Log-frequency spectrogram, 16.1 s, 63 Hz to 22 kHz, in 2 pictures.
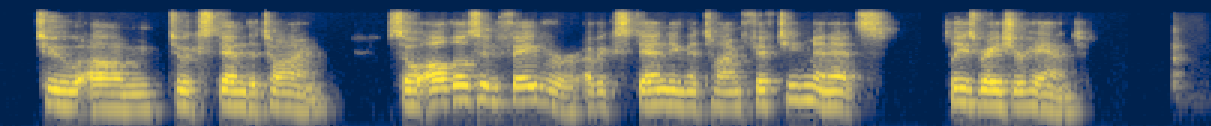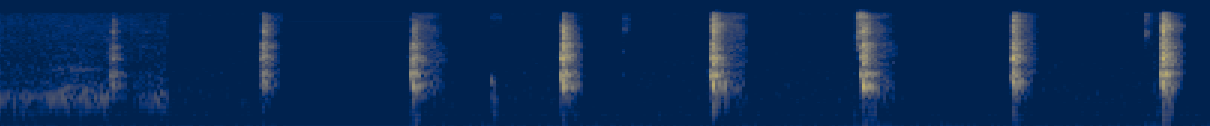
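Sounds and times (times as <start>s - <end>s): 
speech: 0.3s - 7.9s
steady ticking clicks: 2.6s - 9.2s, 9.8s - 10.1s, 10.8s - 11.1s, 11.7s - 12.0s, 12.7s - 13.1s, 13.7s - 14.1s, 14.8s - 15.1s, 15.7s - 16.1s.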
